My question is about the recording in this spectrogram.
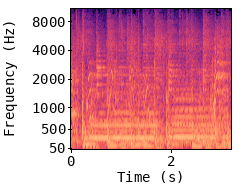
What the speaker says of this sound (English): No, Sally, go after the dog, not the man.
